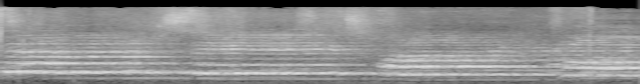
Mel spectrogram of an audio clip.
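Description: A group of children singing together in unison, holding long notes and moving to a new note about two and a half seconds in and again near the end.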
